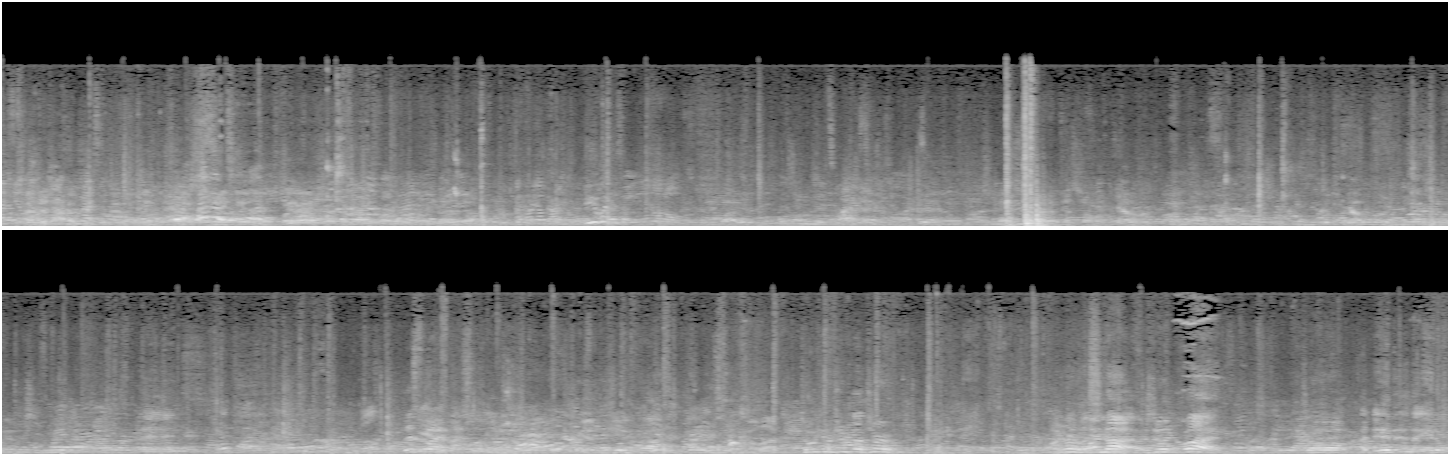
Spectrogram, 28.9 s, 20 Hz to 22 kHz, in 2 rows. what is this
GL Hallway 1
Light high school hallway noise in between classes
students, betwen-classes, talking, hs, high-school, hallway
